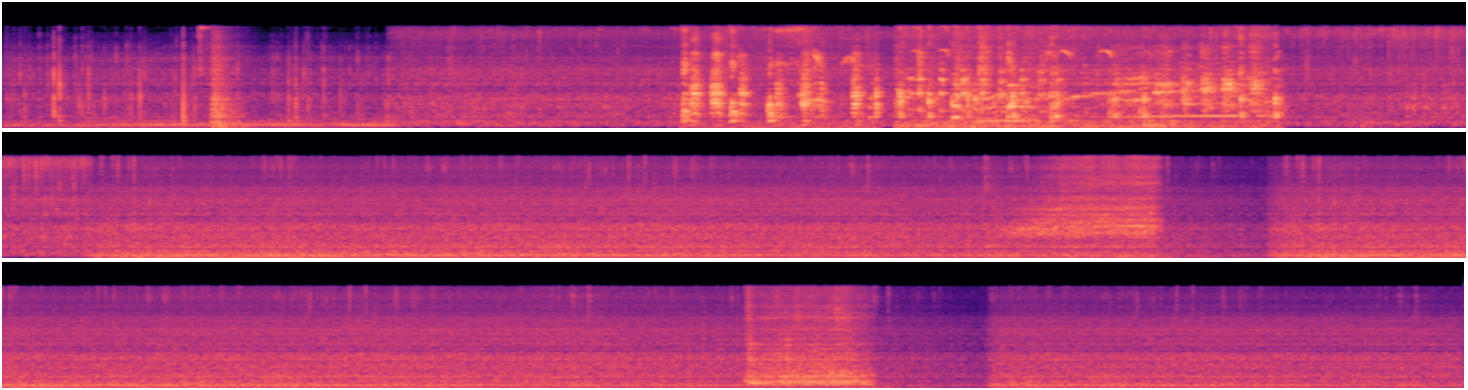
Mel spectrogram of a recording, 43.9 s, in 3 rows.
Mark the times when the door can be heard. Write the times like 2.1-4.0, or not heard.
1.9-2.5, 24.4-26.2, 36.7-38.0.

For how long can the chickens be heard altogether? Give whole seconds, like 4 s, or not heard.
6 s.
